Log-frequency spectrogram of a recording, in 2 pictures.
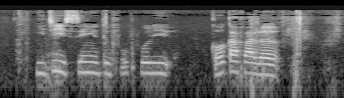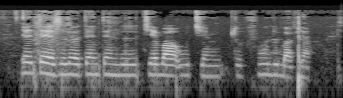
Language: Bafia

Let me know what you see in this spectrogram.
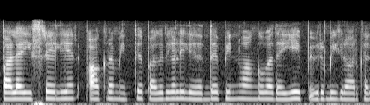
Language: Tamil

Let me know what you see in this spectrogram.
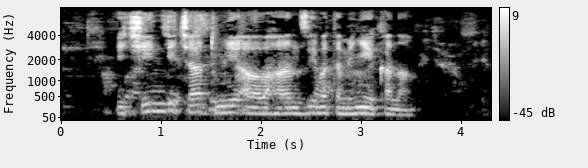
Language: Kinyarwanda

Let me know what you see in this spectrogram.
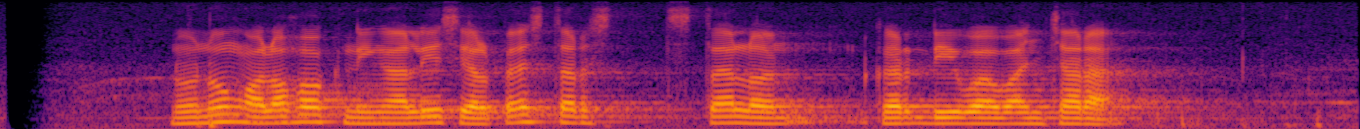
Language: Sundanese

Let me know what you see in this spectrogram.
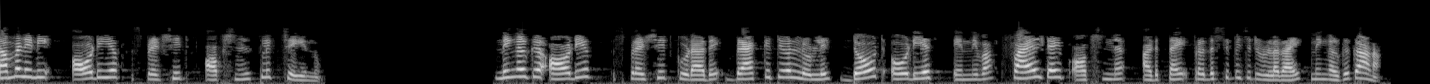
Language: Malayalam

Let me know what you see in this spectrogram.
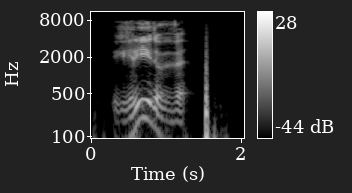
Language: Kabyle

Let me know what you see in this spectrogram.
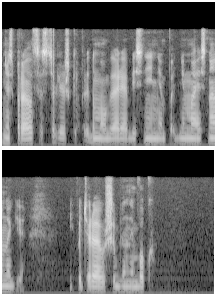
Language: Russian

